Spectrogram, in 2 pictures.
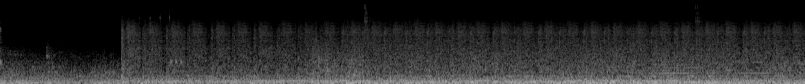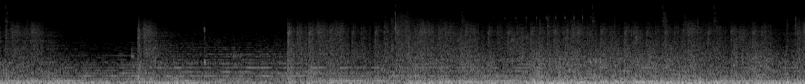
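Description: Spaceship weapons fire in Starfield during a hard space battle, a dense and continuous barrage of booming, crashing blasts that stays loud and steady with no letup.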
